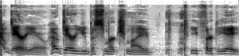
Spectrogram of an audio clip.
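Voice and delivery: mock indignant, affronted, outraged, huffy tone. Imitating a super mad fan protesting a joke: imitating a super mad fan. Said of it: "that one guy who was super mad".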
